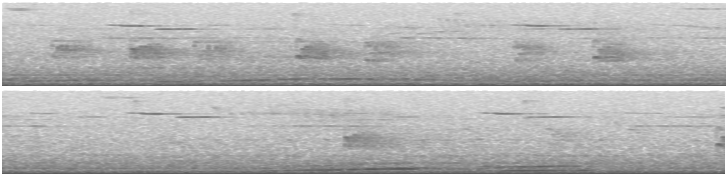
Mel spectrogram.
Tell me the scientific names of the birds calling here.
Melanerpes carolinus, Poecile atricapillus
